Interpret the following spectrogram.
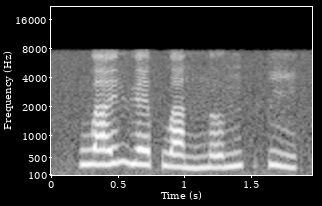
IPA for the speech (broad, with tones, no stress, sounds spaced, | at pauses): w a˧˥ ɪ̯ n̪ ɥ ɛ˧˥ p w a˨˩ n n̪ ɤ˧˥ ŋ | p i˥˩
